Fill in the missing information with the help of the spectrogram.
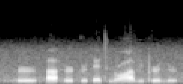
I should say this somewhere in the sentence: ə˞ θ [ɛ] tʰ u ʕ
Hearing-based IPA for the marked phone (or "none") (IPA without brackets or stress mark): ɛ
